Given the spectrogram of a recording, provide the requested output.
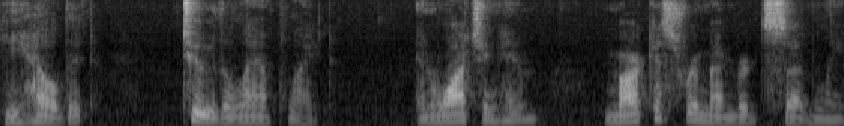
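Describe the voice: Someone is plainly reading aloud. The pitch varies in an ordinary way.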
